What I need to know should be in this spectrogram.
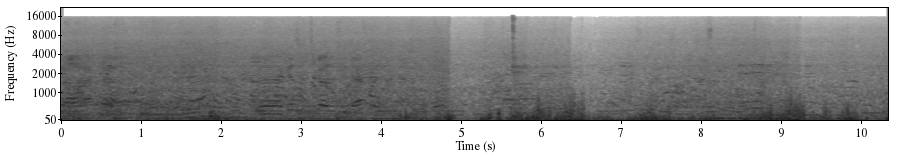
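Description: Waves break and wash onto the shore.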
